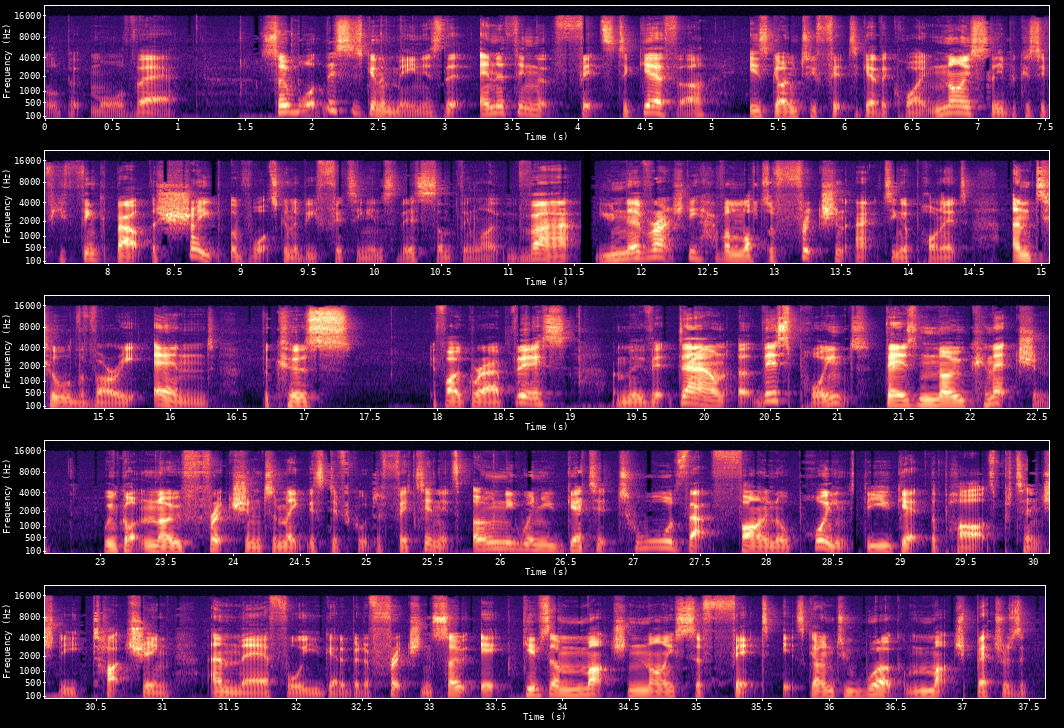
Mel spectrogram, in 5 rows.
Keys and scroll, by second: 0.9 Tab, 1.7 shift+z, 2.4 shift+z, 18.5 g, 25.3 g, 33.1 ctrl+z, 33.7 ctrl+z.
